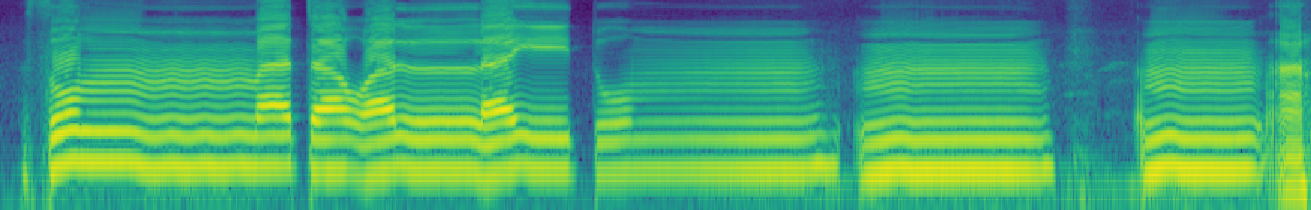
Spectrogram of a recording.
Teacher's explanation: masukkan mim yang pertama kepada mim yang kedua dan ditahan suara mimnya. Tumma tawallaitum m ah baru dilepaskan. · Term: idgham mimi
